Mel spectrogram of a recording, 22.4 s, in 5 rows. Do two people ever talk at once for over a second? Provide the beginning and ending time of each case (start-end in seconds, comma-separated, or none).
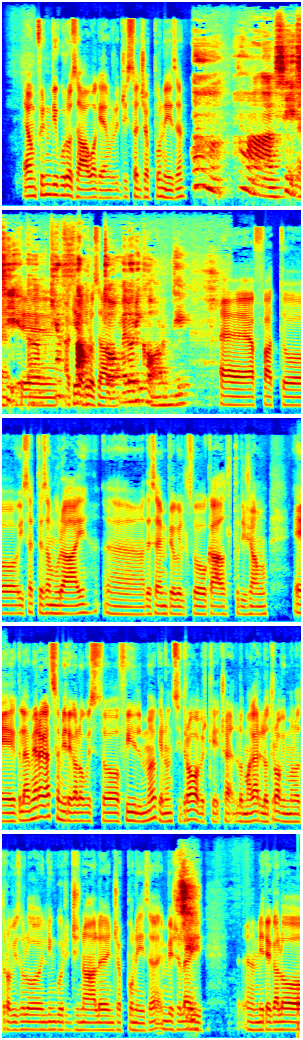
4.4-6.3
